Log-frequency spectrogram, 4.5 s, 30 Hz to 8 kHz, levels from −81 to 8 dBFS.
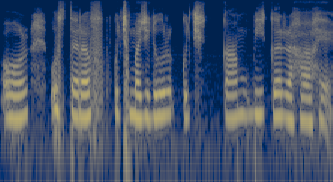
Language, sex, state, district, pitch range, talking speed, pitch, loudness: Hindi, female, Arunachal Pradesh, Longding, 215-240 Hz, 150 wpm, 220 Hz, -21 LUFS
